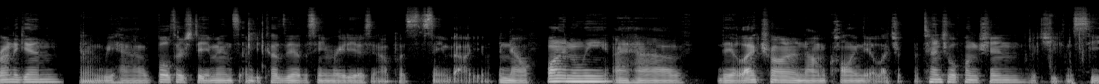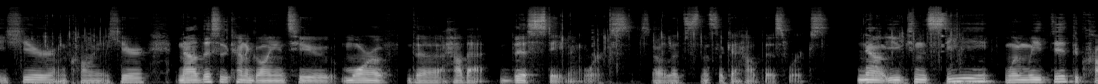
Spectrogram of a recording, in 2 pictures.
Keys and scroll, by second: 10.5-12.1 typing, 17.0-20.5 typing.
